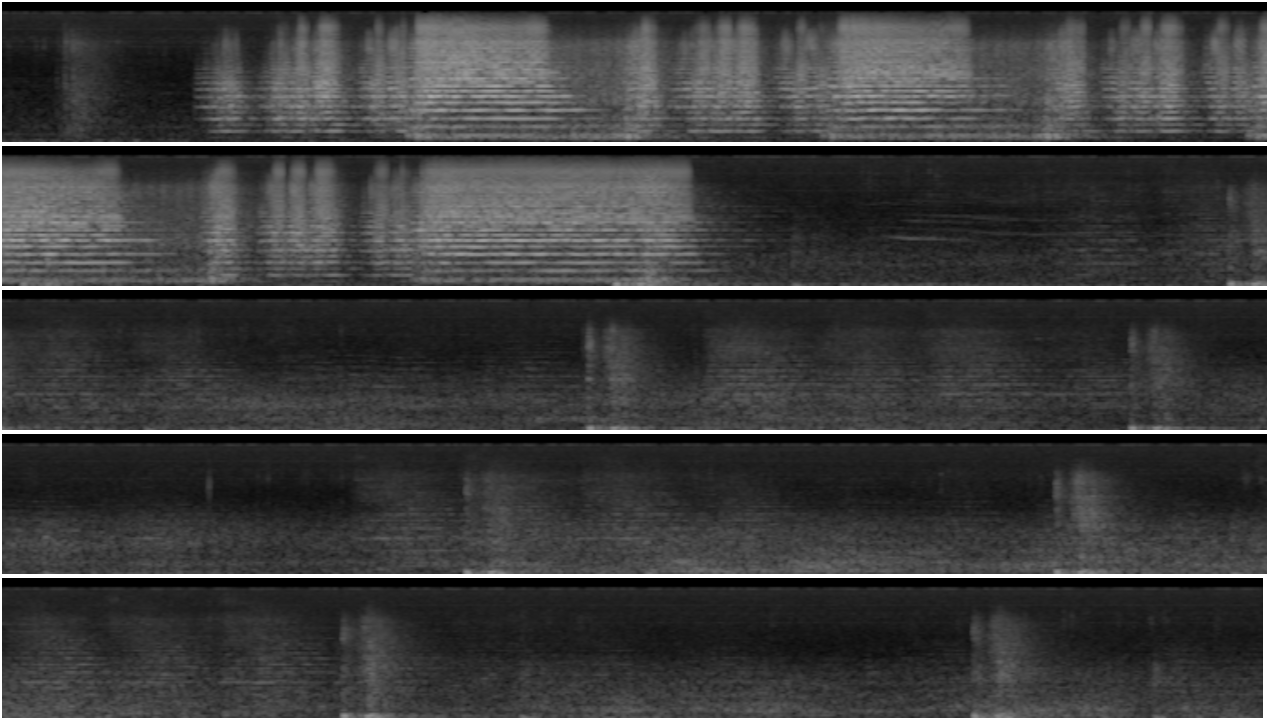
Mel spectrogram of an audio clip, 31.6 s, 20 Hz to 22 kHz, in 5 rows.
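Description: A military band plays a national anthem, loud brass chords for the first several seconds and then softer. From about twelve seconds in, a cannon booms about every three seconds: the guns of a 21-gun salute firing through the anthem.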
